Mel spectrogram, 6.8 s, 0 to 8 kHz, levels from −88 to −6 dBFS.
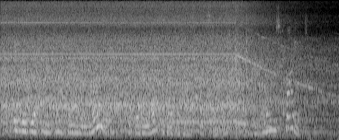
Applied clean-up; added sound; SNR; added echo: none; Domestic sounds, home sounds; -5 dB; reverberation time 0.2 s.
